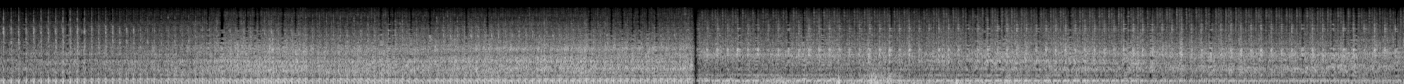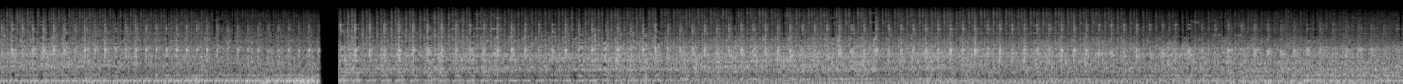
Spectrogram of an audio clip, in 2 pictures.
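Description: Air-cooled single-cylinder diesel of a 1964 Deutz D15 tractor running steadily, its firing strokes coming as a fast, even knock. The sound cuts out for an instant a little past halfway.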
